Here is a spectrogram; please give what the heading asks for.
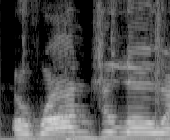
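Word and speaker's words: Orangejello: This discussion at the beginning of the chapter first introduces us to a set of twins named Orange Jello and Lemon Jello, which their silly parents pronounced Orangelo and Lemangelo.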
